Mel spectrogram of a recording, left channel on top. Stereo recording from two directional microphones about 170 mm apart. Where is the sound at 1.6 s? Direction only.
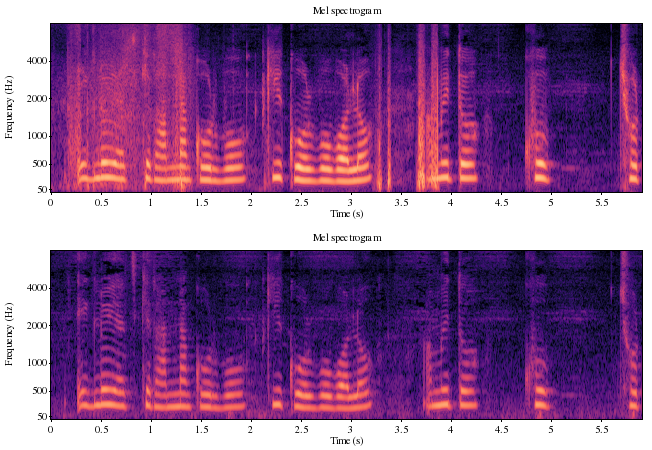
35° left (ahead or behind).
